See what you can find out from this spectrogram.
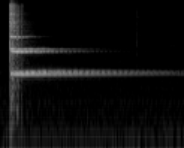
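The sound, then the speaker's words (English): Glasses clink once in a toast with Irish whiskey, giving a single bright strike with a clear ringing tone that fades slowly over nearly two seconds. “Let's toast to Irish whiskey. To Irish whiskey month.”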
